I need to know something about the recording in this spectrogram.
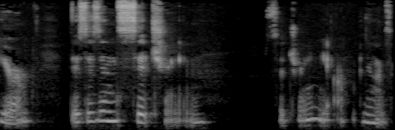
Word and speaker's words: citrine: this middle color right here this is in citrine citrine yeah yeah that's how you say it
